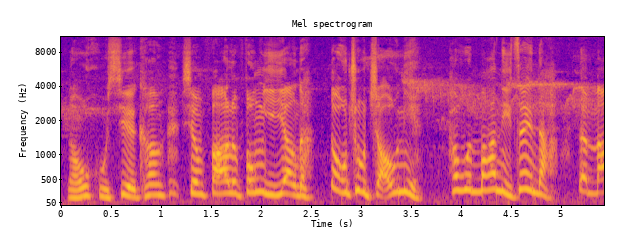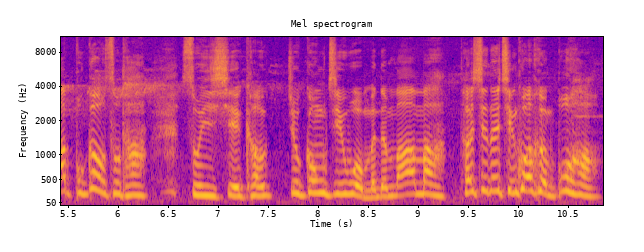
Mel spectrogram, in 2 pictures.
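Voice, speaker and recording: Anxious young wolf played by a man, high-pitched, for a children's storybook cartoon. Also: expressive, normal speed, few pauses, a bit bright. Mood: worried, urgent. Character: Mowgli's young wolf brother, anxious messenger.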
